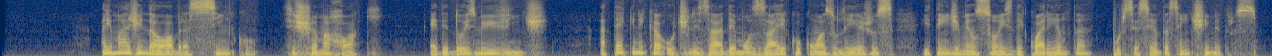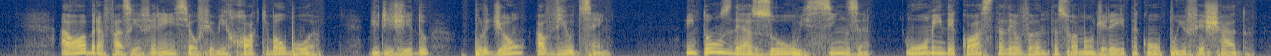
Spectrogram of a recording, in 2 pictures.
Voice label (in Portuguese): audiodescrição; galeria virtual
